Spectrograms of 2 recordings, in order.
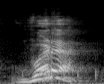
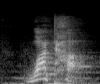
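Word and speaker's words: water: For example, a fish out অফ ওয়াটার, কি উচ্চারণ? ওয়াটার। American উচ্চারণ হচ্ছে টিটাকে ডি উচ্চারণ করে, আর উচ্চারণ করে না, আর উচ্চারণ তাহলে হবে কি ওয়াটার, ওয়াটার, ওয়াটার। আর ব্রিটিশরা করে কি ওয়াঠা, টিটার উচ্চারণ করে ঠ,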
